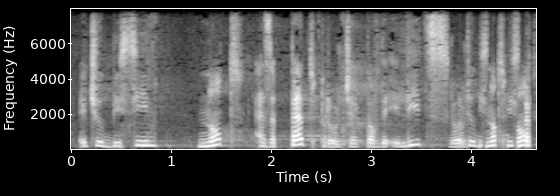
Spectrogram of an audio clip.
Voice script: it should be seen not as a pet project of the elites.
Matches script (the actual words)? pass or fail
fail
